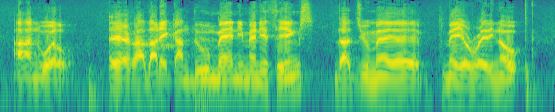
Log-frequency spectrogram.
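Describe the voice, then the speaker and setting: A man speaks with a Spanish accent and a fairly low pitch. His intonation stays fairly even. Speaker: security researcher. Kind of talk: conference talk. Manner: halting.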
